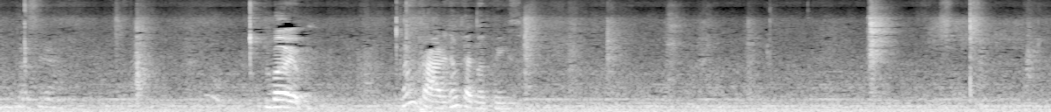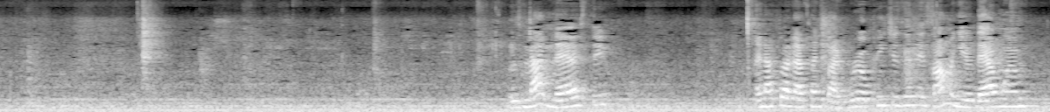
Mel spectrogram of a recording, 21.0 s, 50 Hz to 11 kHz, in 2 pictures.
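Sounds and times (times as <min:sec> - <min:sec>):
steady low hum: 0:00.0 - 0:21.0
lip smacks: 0:02.4 - 0:02.6.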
